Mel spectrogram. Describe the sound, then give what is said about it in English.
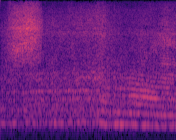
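GT race car engines roar steadily on track during the first round of the Japanese Super GT Championship, with a high, buzzing whine that shifts in pitch as they pass, loud, with no one speaking. “This is good sounding cars. These are really good sounding cars.”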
